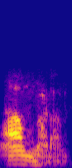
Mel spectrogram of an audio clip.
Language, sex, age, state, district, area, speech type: Tamil, male, 45-60, Tamil Nadu, Theni, rural, conversation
